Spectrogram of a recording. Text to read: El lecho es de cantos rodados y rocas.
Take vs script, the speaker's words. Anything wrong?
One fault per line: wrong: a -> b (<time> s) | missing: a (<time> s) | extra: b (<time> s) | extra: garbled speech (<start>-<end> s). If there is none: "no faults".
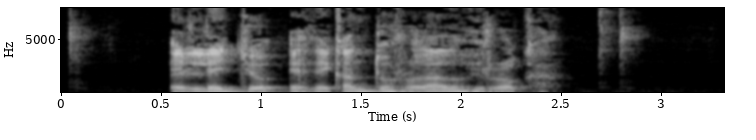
no faults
